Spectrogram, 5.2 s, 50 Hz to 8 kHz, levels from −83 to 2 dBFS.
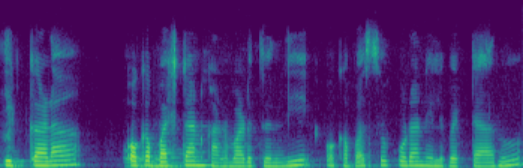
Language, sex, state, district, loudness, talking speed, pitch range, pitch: Telugu, female, Andhra Pradesh, Sri Satya Sai, -21 LUFS, 105 wpm, 180-210 Hz, 200 Hz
